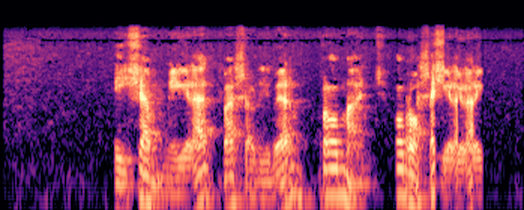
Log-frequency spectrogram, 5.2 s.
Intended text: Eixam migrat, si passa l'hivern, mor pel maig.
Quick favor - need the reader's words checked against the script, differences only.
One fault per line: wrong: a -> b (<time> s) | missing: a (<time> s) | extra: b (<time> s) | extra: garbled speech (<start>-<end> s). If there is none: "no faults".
missing: si (2.2 s)
missing: mor (3.0 s)
extra: garbled speech (4.0-4.8 s)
